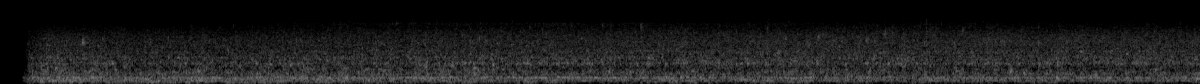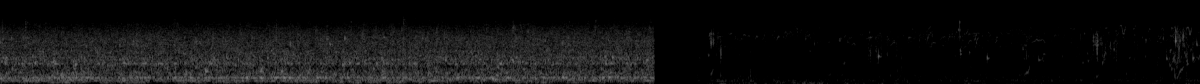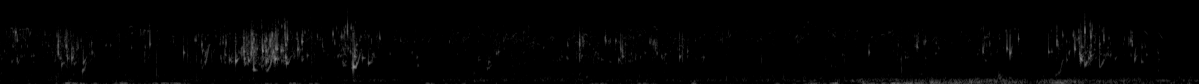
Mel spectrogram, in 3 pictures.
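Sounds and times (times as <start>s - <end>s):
flowing water rushing: 0.2s - 18.6s
quiet outdoor ambience: 0.3s - 18.5s.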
